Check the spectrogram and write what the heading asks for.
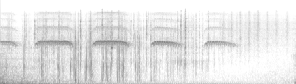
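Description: A high, steady whistle-like tone sounding five times, each about half a second long, over a low hum and scattered clicks in a film soundtrack. It fades out near the end.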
